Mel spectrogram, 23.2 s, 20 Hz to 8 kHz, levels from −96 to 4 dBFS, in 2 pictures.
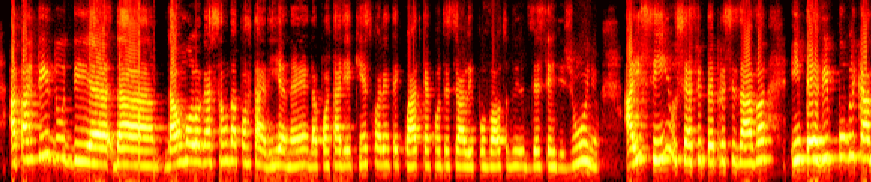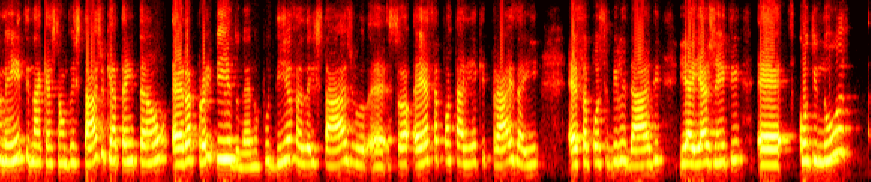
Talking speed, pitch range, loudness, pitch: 150 wpm, 215-275 Hz, -12 LUFS, 245 Hz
